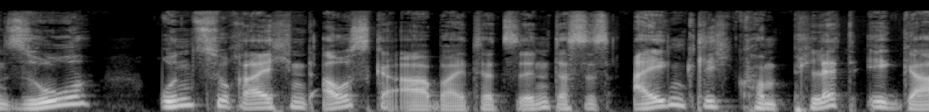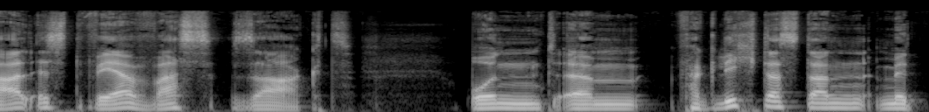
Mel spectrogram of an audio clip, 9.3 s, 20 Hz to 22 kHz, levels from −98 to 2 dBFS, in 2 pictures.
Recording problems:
abrupt cut into speech; at the start

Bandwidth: 15 kHz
